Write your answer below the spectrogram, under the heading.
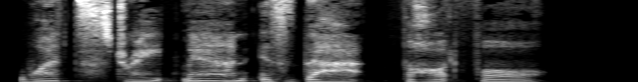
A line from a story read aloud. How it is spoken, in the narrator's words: murmured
